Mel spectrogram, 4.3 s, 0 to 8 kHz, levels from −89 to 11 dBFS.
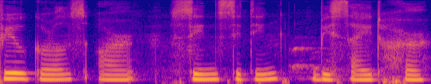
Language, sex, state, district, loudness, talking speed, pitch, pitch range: English, female, Nagaland, Kohima, -17 LUFS, 95 wpm, 180 Hz, 175-195 Hz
